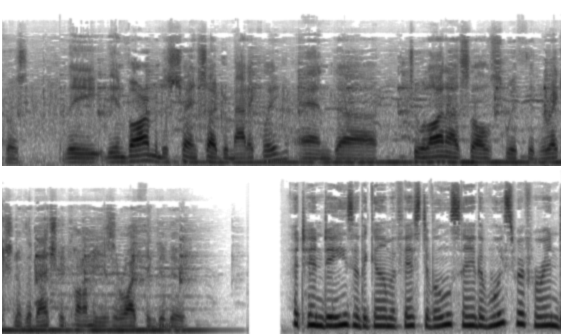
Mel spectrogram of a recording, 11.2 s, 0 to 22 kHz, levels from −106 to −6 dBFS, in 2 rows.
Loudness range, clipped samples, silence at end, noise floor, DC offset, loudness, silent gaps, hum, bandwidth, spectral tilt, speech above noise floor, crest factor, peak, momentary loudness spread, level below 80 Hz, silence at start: 4 LU; under 0.1%; 0 s; -39 dBFS; under 0.1%; -18 LUFS; 8.05-8.38 s; none; 16.5 kHz; -4.5 dB/octave; 21 dB; 16 dB; -2 dBFS; 9 LU; -48 dBFS; 0 s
